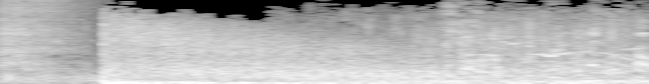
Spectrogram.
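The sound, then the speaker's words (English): A grenade placed by a door explodes, bursting in suddenly after a brief quiet moment, then a heavy, roaring rumble with crackling debris carries on loudly for several seconds. “Now, I'll place it by the door, and in a few moments, there'll be nothing but a doorway.”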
